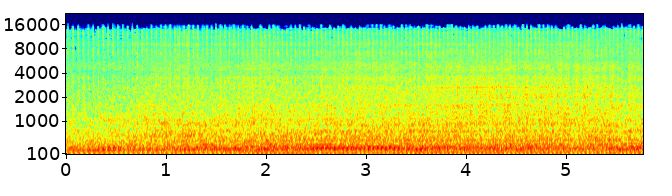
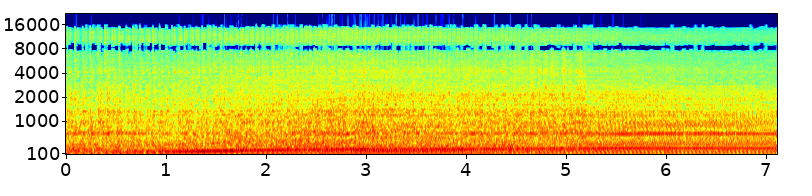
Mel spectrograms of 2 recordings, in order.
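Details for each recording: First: Mighty Mac wood chipper/leaf shredder, previously non-running, small engine first start after priming with gas, buzzes at steady fast idle without stumbling or surging; runs on its own normally, though flails had briefly jammed, possibly on a branch. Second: Mighty Mac wood chipper/leaf shredder, Briggs & Stratton engine, just restarted after choke flap replacement: loud steady run with heavy shaking drone, tone slowly rising as it settles; violent vibration from flails unbalanced by years of caked mud.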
